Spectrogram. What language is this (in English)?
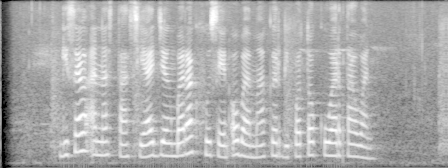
Sundanese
